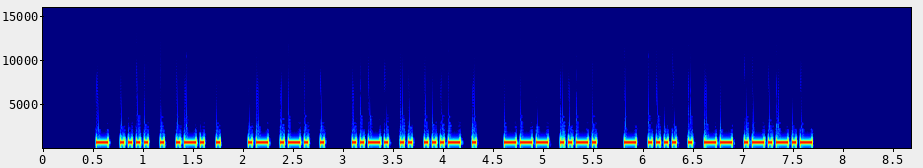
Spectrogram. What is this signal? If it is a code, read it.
Morse code, heard as a keyed tone, about 32 wpm, 700 Hz. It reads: THERE ARE FIVE OF THEM.
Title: Sentences from Top 1000 Words - Review Part 2 - 30wpm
